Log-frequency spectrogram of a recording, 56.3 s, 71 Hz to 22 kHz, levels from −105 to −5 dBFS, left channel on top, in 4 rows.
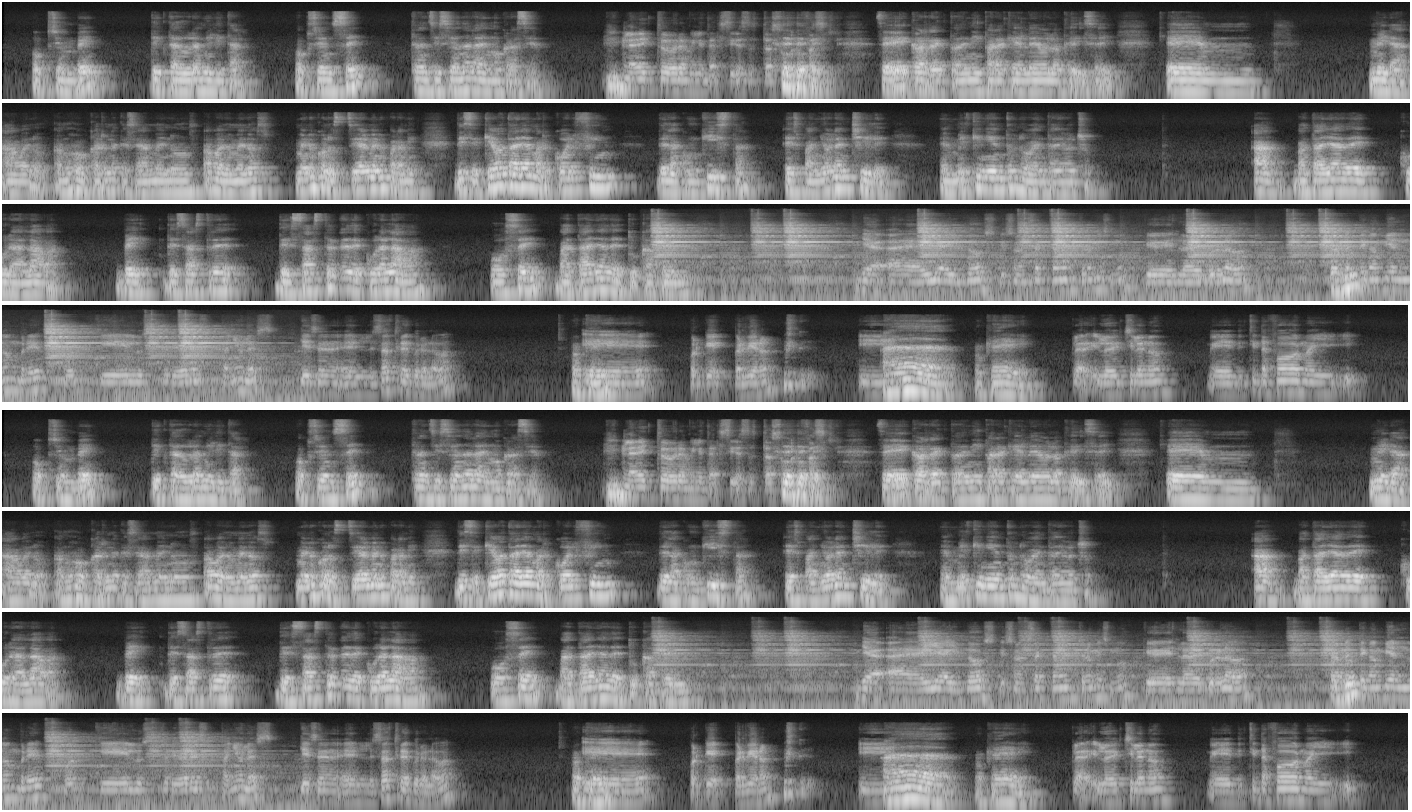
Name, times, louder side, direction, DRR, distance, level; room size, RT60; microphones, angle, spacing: voice 1, 0.3-0.9 1.5-2.4 2.9-3.6 4.1-5.4 7.7-12.5 13.7-16.7 17.0-20.2 20.6-21.5 21.9-23.0 23.5-25.0 26.6-27.8 28.1-28.7 29.3-30.5 30.9-32.4 33.0-35.0 41.4-41.7 47.9-48.3 51.0-52.5, equal, 50° left, -3 dB, 1.0 m, -27 dB
voice 2, 6.0-8.3 36.7-40.6 41.4-44.9 45.2-46.7 48.0-48.7 49.1-50.3 50.8-51.2 52.9-53.8 54.3-55.7, right 1 dB, 10° right, 3 dB, 0.5 m, -32 dB
sound 1, 34.5-45.3, left 7 dB, 65° left, 0.6 m, -30 dB
4.6 x 2.7 x 2.2 m, 0.38 s
head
